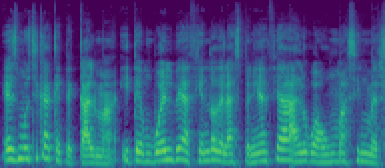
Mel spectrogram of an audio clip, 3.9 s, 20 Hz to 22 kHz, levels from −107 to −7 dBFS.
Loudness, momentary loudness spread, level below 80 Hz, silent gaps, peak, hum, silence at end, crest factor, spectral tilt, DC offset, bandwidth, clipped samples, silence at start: -35 LUFS; 6 LU; -84 dBFS; none; -14 dBFS; none; 0 s; 20 dB; -4 dB/octave; under 0.1%; 18.5 kHz; under 0.1%; 0.05 s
